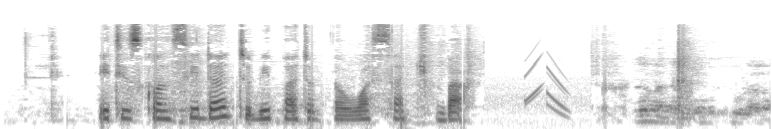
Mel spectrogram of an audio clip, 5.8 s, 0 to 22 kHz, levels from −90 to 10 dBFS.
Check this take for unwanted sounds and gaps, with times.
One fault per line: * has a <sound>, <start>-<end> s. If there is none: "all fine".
* has a chirp, 3.9-4.3 s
